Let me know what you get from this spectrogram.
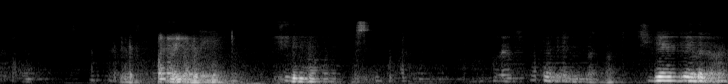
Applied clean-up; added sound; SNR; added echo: neural mask model DeepFilterNet 3.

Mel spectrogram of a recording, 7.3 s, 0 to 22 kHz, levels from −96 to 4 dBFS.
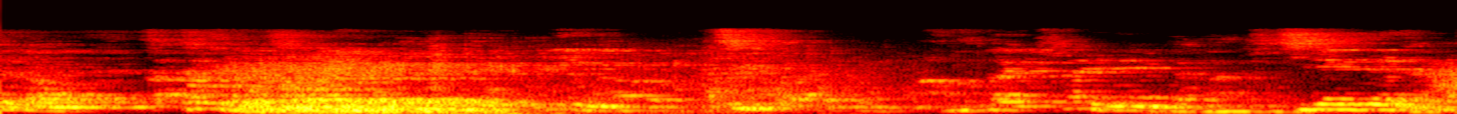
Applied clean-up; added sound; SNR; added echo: classical method WPE with log-MMSE.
